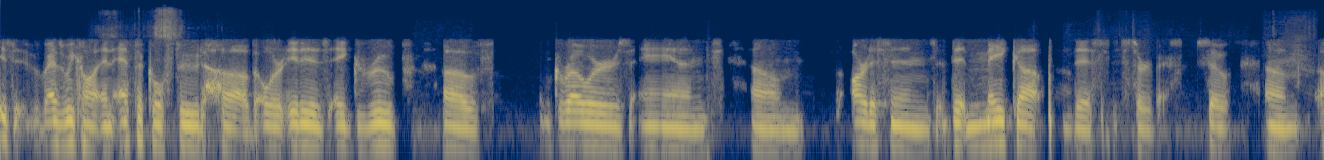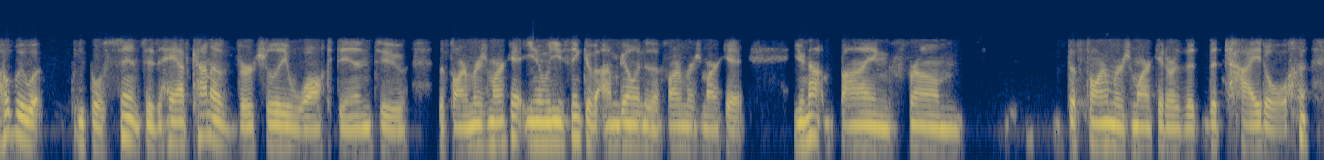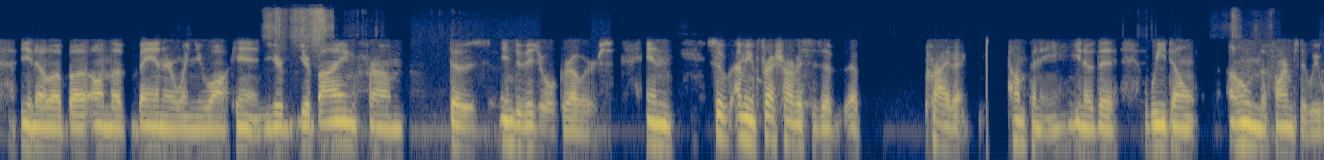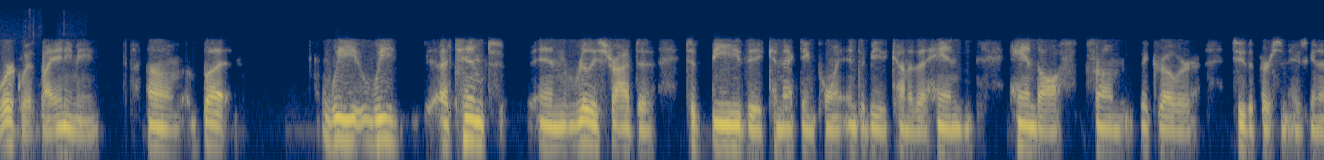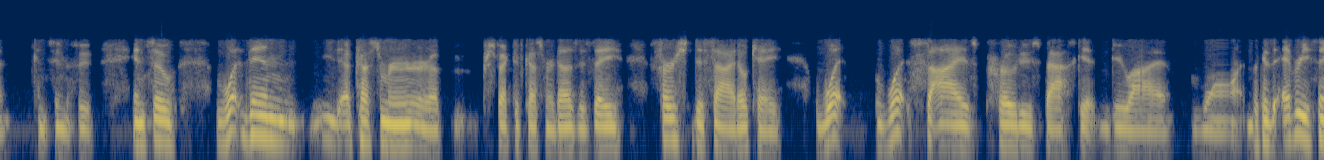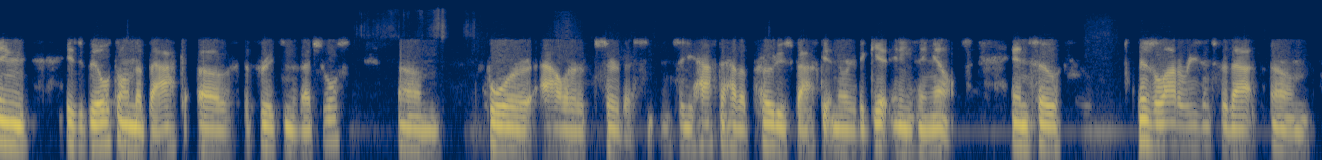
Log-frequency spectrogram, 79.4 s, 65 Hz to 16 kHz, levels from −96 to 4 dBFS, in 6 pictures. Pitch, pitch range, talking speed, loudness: 110 Hz, 100-130 Hz, 155 wpm, -24 LUFS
